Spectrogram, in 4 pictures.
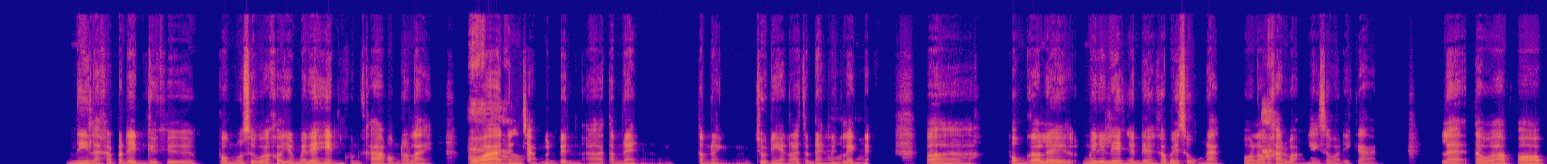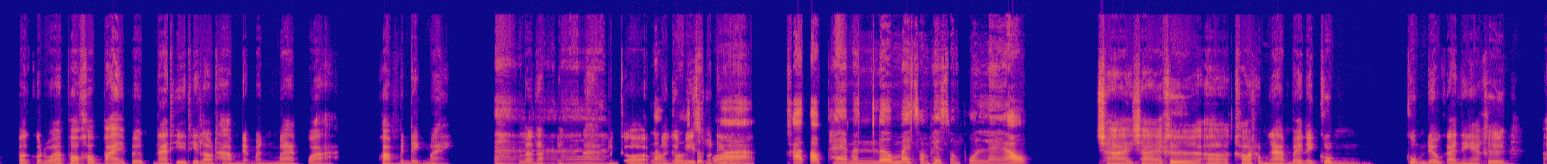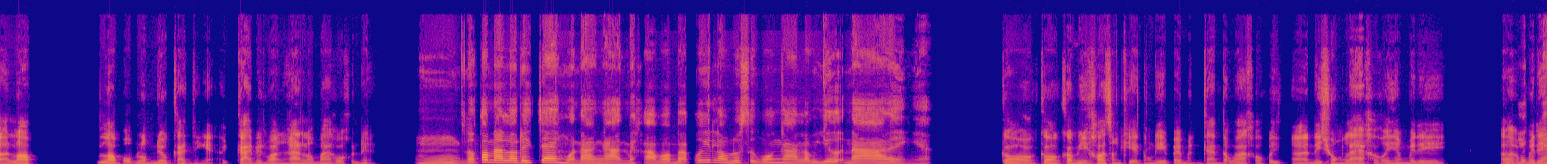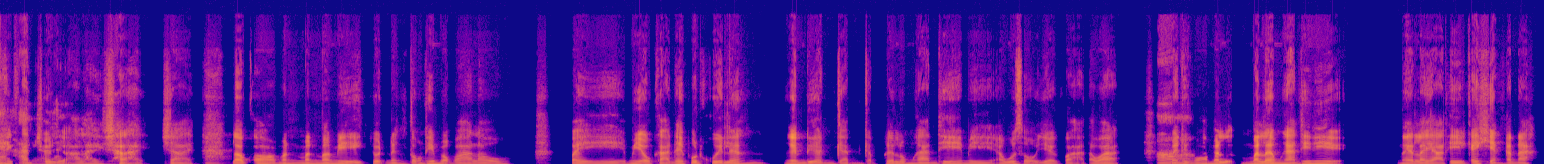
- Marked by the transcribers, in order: in English: "junior"; other background noise; laughing while speaking: "ใช่"
- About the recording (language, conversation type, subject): Thai, podcast, ถ้าคิดจะเปลี่ยนงาน ควรเริ่มจากตรงไหนดี?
